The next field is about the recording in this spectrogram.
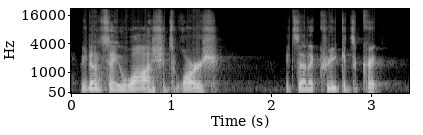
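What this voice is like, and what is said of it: Put-on Dundalk local accent. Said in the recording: “you got the Dundalk ... It is one of the strangest accents you could ever hear in your life.”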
